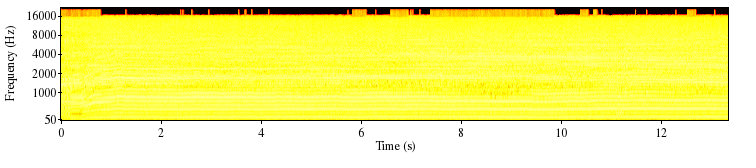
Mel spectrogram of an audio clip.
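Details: 44-year-old vintage Husqvarna L65 chainsaw with points ignition, brought out of retirement, cutting a big oak log; a strong steady two-stroke buzz bogs slightly and holds pitch through the cut. Still cuts well despite its age.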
